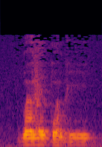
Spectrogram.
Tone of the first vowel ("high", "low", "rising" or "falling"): high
